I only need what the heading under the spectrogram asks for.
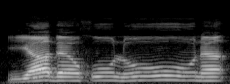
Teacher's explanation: واو مدہ ایک الف کی مقدار میں کھینچیں گے، نون کو لمبا نہیں کرنا. یدخلون یہ نہیں کرنا، یہ غلط ہے، ٹھیک ہے.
